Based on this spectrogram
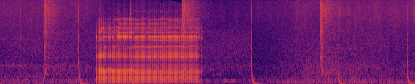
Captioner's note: deer call bellows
